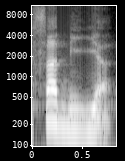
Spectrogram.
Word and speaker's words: sabia: Então nós temos aqui essa palavra muito morna, sabia, sabia. Essa aqui nós falamos que é uma sílaba átona, sabia, porque a intensidade não recai nenhuma delas.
